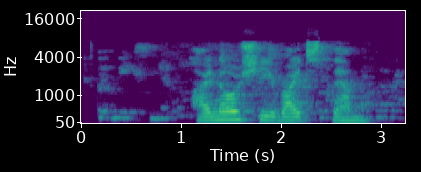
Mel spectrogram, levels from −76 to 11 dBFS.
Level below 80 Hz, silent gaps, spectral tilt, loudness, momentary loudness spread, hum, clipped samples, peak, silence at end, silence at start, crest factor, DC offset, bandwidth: -60 dBFS; none; -3 dB/octave; -16 LUFS; 23 LU; none; under 0.1%; -2 dBFS; 0.05 s; 0.2 s; 18 dB; under 0.1%; 10.5 kHz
